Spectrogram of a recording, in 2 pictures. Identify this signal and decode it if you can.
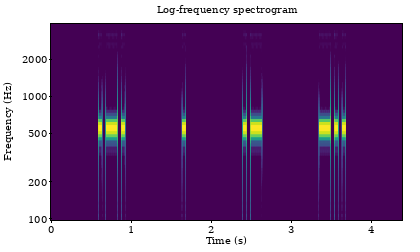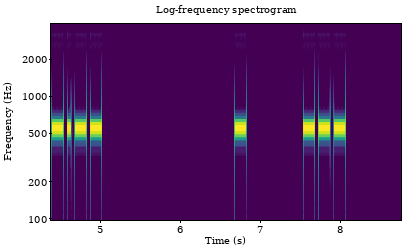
Morse code, heard as a keyed tone, about 25 wpm, spaced as for 10 wpm, 550 Hz. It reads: READY TO
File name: podcast / News headlines-1x-25x10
